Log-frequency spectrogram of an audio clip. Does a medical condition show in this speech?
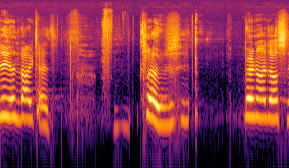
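Yes: Huntington's disease.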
